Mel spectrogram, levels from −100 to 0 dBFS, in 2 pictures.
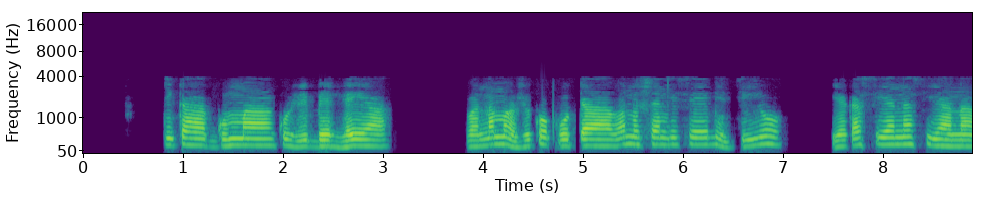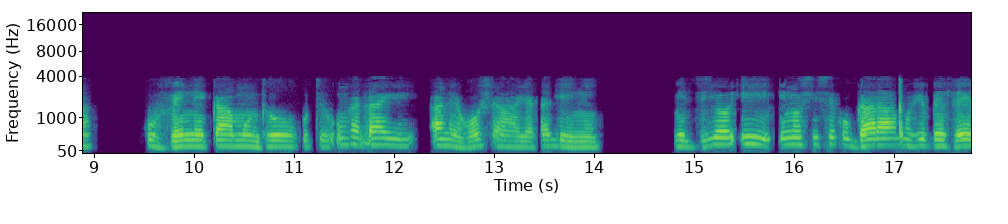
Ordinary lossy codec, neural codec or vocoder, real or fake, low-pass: AAC, 16 kbps; none; real; 7.2 kHz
